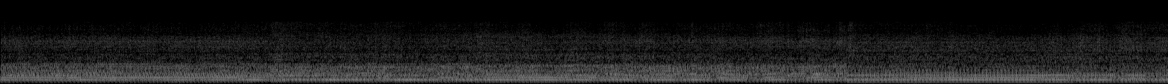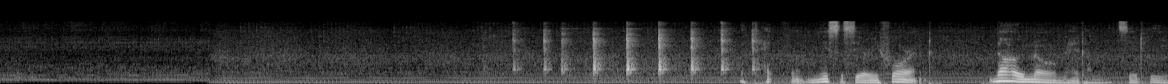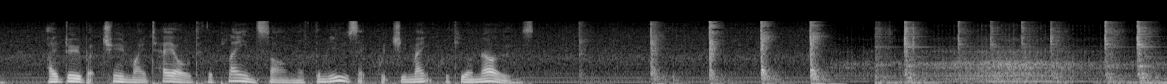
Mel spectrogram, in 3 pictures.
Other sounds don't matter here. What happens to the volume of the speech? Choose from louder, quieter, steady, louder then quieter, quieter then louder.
steady.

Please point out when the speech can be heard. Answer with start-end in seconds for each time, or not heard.
19.1-28.7.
